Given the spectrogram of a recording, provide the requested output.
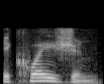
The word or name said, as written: equation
